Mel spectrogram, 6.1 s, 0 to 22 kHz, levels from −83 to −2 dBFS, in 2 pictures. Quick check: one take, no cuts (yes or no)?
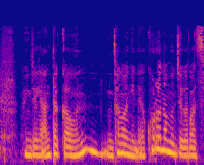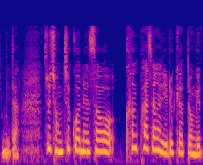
no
